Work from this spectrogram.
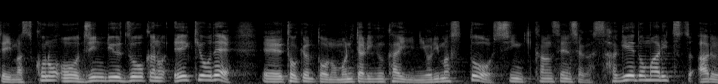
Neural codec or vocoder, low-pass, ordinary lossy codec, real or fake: none; none; none; real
